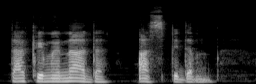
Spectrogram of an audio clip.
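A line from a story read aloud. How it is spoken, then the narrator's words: Spiteful. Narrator (Russian): злобно промолвила Ольга Александровна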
